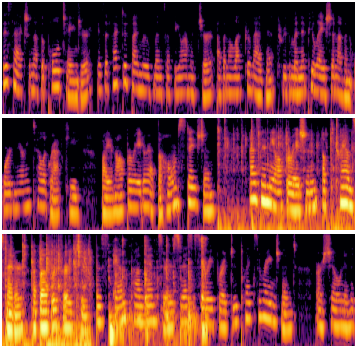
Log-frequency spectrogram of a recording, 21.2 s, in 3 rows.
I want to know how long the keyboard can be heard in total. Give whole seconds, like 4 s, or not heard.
7 s.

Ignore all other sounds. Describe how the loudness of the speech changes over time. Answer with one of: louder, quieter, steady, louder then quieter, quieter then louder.
louder then quieter.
